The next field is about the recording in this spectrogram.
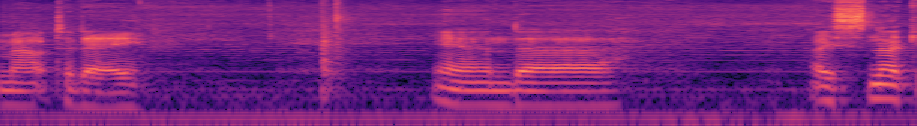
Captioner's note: slaps his legs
